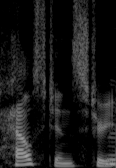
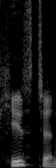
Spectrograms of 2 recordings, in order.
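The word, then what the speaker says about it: Houston Street: New York City is hon Street and as a Tex and you probably appreciate that many people from the rest of the country assume that it's pronounced Houston as in Sam Houston U but it isn't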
